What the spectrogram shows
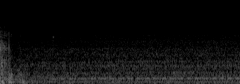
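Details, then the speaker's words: Off-grid solar system with Magnum inverter and Trojan L-16 batteries at initial startup, charging from generator AC. The inverter cooling fan runs with a soft, steady whir and even hum as charge current ramps to 80–90 amps, then drops; normal. "that's the fan it's 80 88 amps 90 amps and now it's dropping again"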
